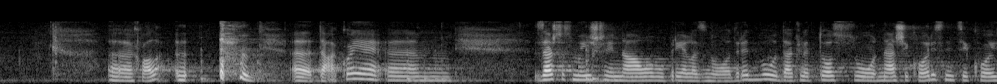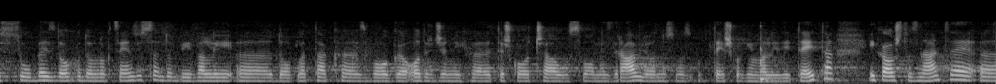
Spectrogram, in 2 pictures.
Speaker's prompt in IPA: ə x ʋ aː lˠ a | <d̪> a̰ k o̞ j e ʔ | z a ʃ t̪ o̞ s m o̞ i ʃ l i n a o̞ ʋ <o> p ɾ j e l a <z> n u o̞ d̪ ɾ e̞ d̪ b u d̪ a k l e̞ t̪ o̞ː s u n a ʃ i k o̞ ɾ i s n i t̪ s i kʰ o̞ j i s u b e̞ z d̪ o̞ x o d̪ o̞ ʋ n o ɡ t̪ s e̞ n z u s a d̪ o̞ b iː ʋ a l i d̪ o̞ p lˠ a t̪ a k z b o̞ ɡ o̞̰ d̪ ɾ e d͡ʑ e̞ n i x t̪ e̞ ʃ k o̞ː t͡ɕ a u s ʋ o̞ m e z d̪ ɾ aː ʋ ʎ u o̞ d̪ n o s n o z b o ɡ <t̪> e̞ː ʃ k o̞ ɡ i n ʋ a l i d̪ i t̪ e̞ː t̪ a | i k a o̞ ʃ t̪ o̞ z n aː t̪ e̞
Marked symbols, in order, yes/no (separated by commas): no, no, yes, yes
